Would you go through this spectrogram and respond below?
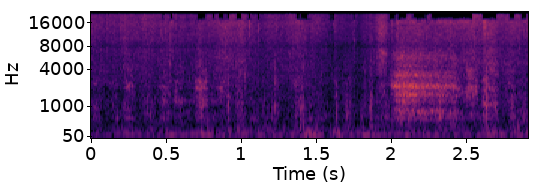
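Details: Josa, a female Labrador Retriever, running with zoomies and digging in the forest at a dog park. Soft, breathy panting bursts come in quick succession, then a brief thin high tone near the end over faint outdoor background.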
